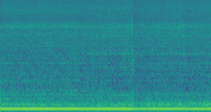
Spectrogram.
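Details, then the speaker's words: Apartment garbage disposal, previously seized and freed with a quarter-inch wrench, run with water: steady low hum, even, without grinding or stalling, with slight vibration; normal running after unseizing. "So let's turn it on. Here, it's running. Just like to run a little bit of water in it."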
